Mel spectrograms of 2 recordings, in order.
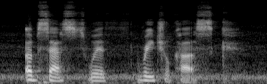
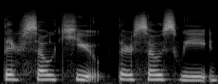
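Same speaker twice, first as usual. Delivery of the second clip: gushing softly; 3 semitones higher, 6 dB quieter than usual. Real, not acted. Gushing over favorite characters.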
